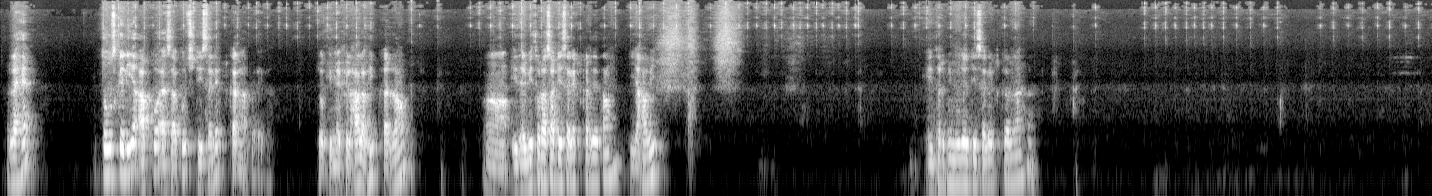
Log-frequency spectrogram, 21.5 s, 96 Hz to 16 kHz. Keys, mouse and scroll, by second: 6.3 middle click, 7.0 alt+click, 8.2 alt+click, 15.8 middle click, 16.4-18.4 alt+drag.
